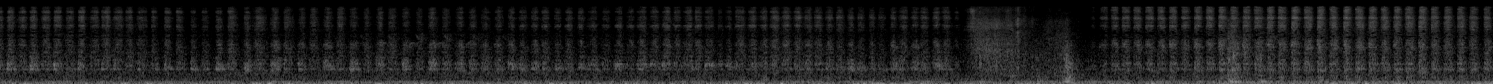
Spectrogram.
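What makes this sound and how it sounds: A blue colored pencil tip rubs back and forth across a flat printed mandala coloring sheet of paper held down by one hand on a table. It makes a steady, soft, scratchy rubbing sound over a low hum, with a brief brighter swish near the ten-second mark.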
